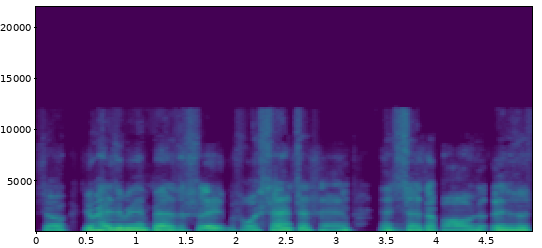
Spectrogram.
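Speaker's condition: Throat cancer, tumor through tongue, attached to epiglottis; radiation with molded mask

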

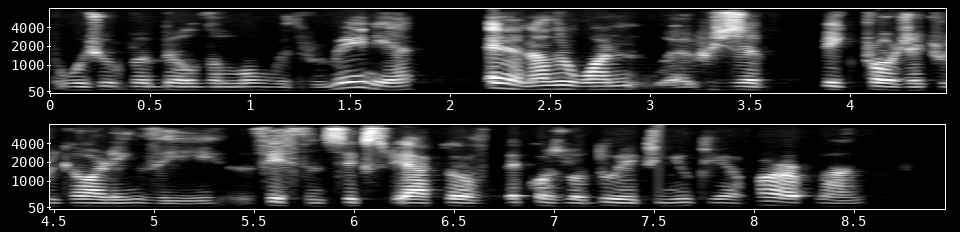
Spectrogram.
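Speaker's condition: No condition

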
